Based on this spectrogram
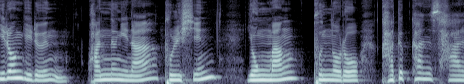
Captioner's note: speaking in Korean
